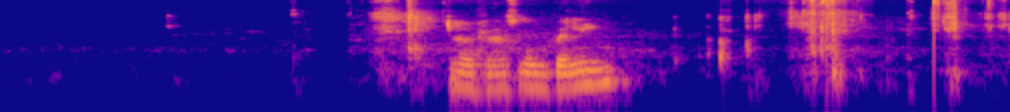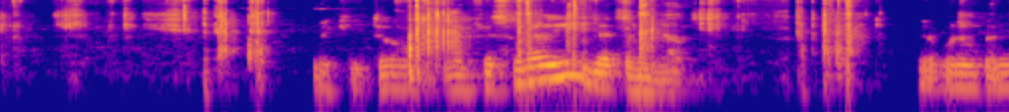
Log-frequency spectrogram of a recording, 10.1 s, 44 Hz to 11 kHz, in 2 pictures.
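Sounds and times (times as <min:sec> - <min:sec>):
makeup items rustling: 0:01.8 - 0:02.2, 0:03.6 - 0:09.5.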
